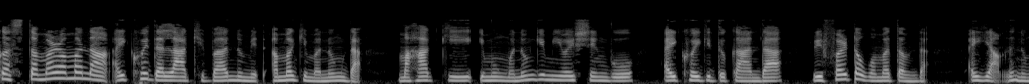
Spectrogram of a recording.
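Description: From start to finish the speech carries plainly audible MP3 compression damage, likely from encoding at a low bitrate, which fits something around 36 kbps. Nothing is present above 8.3 kHz, so the treble is cut off at a fixed point and sibilants lose their top edge. With too few bits available, weaker frequency lines drop in and out between frames, producing a watery, swirling texture with metallic chirps on s sounds and smeared consonant attacks.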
